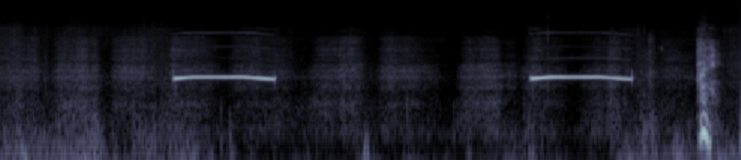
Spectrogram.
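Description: A dog whistle blown twice, each a steady one-second blast, signalling the English pointers. Footsteps crunch in deep snow in between, and a brief sharp sound comes near the end.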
